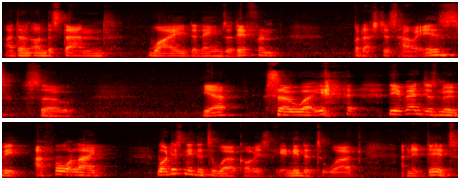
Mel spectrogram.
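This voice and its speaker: A young man talks straight to camera in a loose, excitable ramble, stumbling over words and correcting himself as he goes. His voice sits at an ordinary middle pitch and sounds slightly worn, as if he is losing it. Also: unhurried, long pauses. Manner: chatty and enthusiastic, with frequent fillers and self-corrections. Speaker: movie review channel host. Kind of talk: casual ranking monologue to camera.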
